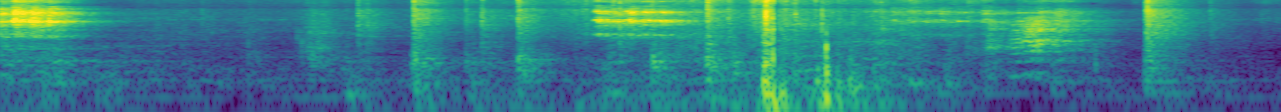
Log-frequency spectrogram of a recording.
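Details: Macaws, possibly Harlequin, Greenwing and Blue-and-gold, give harsh, raspy squawks in irregular bursts, several overlapping, with scattered knocks and rustling between calls.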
